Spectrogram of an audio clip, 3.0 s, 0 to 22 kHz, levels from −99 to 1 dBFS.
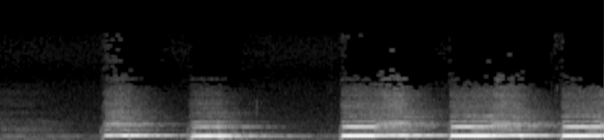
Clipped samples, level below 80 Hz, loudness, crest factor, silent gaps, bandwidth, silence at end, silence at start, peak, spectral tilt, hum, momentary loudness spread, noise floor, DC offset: under 0.1%; -72 dBFS; -17 LUFS; 12 dB; none; 6.2 kHz; 0 s; 0.5 s; -4 dBFS; -0.5 dB/octave; none; 12 LU; -62 dBFS; under 0.1%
